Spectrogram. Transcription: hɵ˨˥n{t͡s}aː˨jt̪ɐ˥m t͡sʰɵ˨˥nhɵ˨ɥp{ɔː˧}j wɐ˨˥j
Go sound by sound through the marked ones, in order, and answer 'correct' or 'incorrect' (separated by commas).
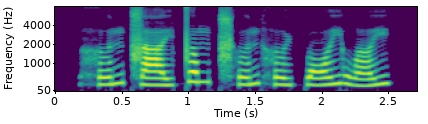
correct, incorrect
